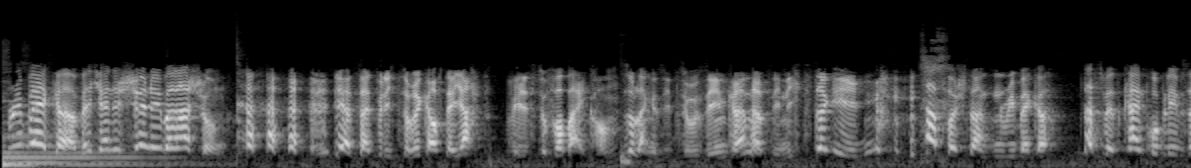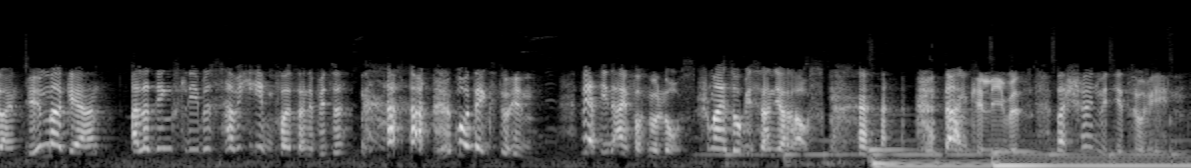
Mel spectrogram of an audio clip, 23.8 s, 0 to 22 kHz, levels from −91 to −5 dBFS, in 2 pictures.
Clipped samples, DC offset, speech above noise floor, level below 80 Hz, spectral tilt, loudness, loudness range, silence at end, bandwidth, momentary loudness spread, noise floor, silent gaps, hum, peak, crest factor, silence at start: under 0.1%; under 0.1%; 26 dB; -42 dBFS; -5.5 dB/octave; -25 LUFS; 3 LU; 0 s; 8.6 kHz; 11 LU; -52 dBFS; none; none; -6 dBFS; 20 dB; 0 s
